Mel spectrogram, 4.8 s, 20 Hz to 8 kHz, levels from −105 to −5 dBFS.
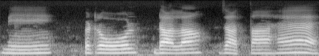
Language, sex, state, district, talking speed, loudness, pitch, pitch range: Hindi, female, Punjab, Fazilka, 60 wpm, -15 LUFS, 195 Hz, 185-205 Hz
